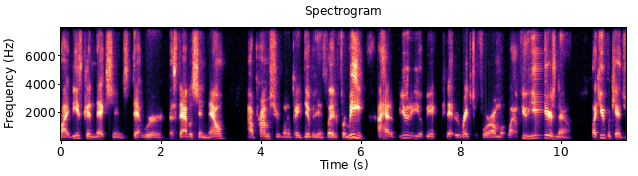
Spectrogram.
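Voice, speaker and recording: The tone is energetic, bright and sharp. Pitch varies in an ordinary way at a moderate pace. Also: man, fairly high pitch for a man. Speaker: meeting leader for athlete mentoring group. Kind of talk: casual motivational talk on group video call. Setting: video call from his gym.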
